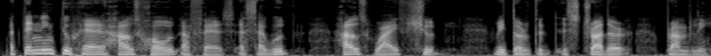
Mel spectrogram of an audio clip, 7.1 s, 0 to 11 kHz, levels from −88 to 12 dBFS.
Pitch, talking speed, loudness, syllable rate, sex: 130 Hz, 110 wpm, -22 LUFS, 4.6 syllables/s, male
